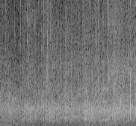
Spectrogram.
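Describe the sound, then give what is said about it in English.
An audience claps together in a steady, dense wash of applause, the many overlapping hand claps holding an even loudness for a couple of seconds with no voices over them. “And the reason why we clap is because this is a message of hope for the rich and the poor alike.”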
